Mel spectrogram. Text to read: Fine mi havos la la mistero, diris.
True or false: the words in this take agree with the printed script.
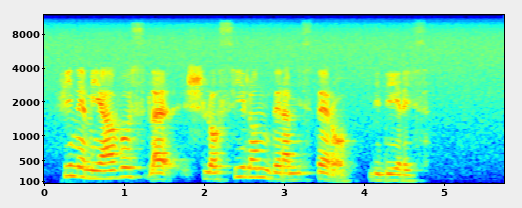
false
